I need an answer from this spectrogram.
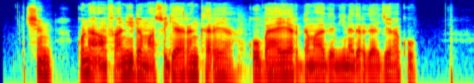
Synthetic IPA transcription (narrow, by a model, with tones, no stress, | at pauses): ʃɪ˦ŋ | kʷʊ˦naː˨ʔa˨mɸaː˨niː˦da˨maː˨suː˦ɡʲaː˦ɽɐ˦ŋkʰɐ˨ɾɐ˦jaː˨kʷoː˦baː˦jɐ˦rda˨maː˦ɡɐ˨niː˦na˦ɡɐ˦rɡaː˦d͡ʒeː˦ʔa˦kʷʰoː˨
